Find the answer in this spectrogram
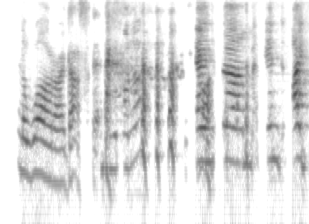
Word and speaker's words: Nawarra: It's Nawarra, that's it.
